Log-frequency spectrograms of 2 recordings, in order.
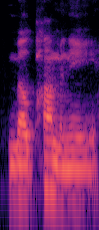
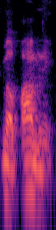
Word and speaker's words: Melpomene: call forth the muse of tragedy, which is a Melpomene, I think is how you say it, Melpomene.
